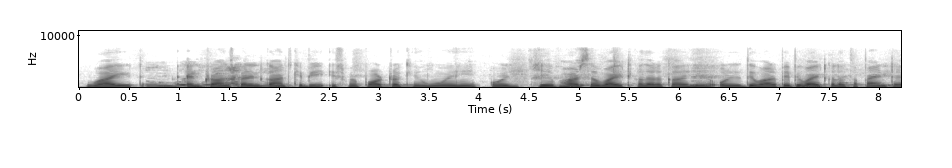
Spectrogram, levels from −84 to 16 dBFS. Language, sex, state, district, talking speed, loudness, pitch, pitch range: Hindi, female, Bihar, Gopalganj, 210 wpm, -17 LUFS, 205 Hz, 200-215 Hz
